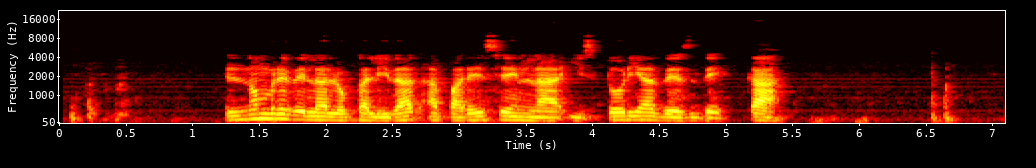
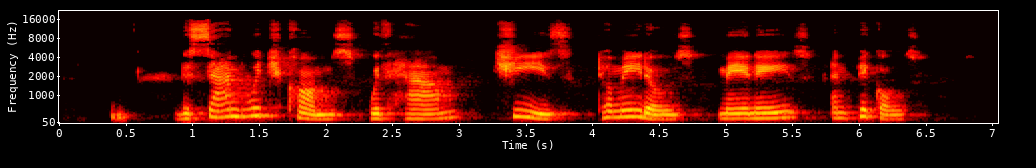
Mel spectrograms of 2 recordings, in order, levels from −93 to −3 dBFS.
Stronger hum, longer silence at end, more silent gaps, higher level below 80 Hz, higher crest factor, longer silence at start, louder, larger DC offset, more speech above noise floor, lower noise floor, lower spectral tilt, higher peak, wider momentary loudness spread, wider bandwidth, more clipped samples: neither; second, 0.4 s vs 0.6 s; neither; first, -62 dBFS vs -80 dBFS; about the same, 22 dB vs 18 dB; second, 0.1 s vs 0.4 s; first, -25 LUFS vs -34 LUFS; neither; about the same, 42 dB vs 45 dB; second, -67 dBFS vs -80 dBFS; first, -6.5 dB/octave vs -3 dB/octave; first, -6 dBFS vs -18 dBFS; first, 21 LU vs 14 LU; second, 9.2 kHz vs 15.5 kHz; neither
